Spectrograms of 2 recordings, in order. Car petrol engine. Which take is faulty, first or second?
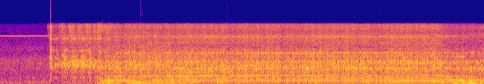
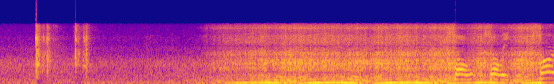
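second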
